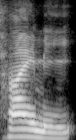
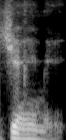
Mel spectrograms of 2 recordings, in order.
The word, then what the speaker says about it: Jaime: stupid no name tag he literally says Jaime and she says Jamie and then he says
